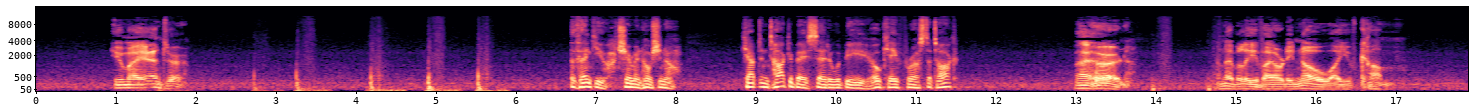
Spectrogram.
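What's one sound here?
An elderly man speaks calmly in a deep voice.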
